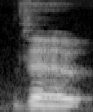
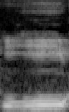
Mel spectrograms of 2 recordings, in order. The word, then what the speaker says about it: ye: the country store that the y was supposed to represent the th sound um and it did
